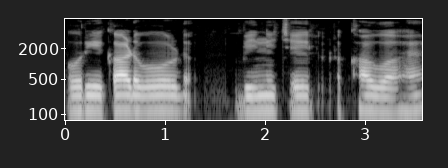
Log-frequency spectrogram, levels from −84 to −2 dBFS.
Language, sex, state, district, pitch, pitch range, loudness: Hindi, male, Haryana, Charkhi Dadri, 115 Hz, 115-120 Hz, -19 LUFS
